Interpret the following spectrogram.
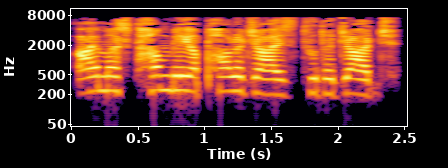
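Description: A woman's voice: medium pitch, little pitch movement, moderate pace, dry recording, muffled recording, voice pushed up, natural voice. A woman doing a sheepish, formal male constable. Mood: humble. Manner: stiff, overly formal apology. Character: nervous, humble male constable in his thirties.

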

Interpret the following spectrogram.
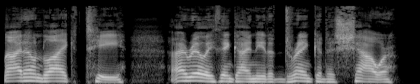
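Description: A man's voice: mid-range voice, moderate pace, a bit bright, clear, resonant tone, no echo, voice pushed up, close to an everyday voice. A man voicing a tired, irritable American wife in an audiobook, blunt, complaining and sarcastic. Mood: weary. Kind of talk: audiobook character voice.

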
